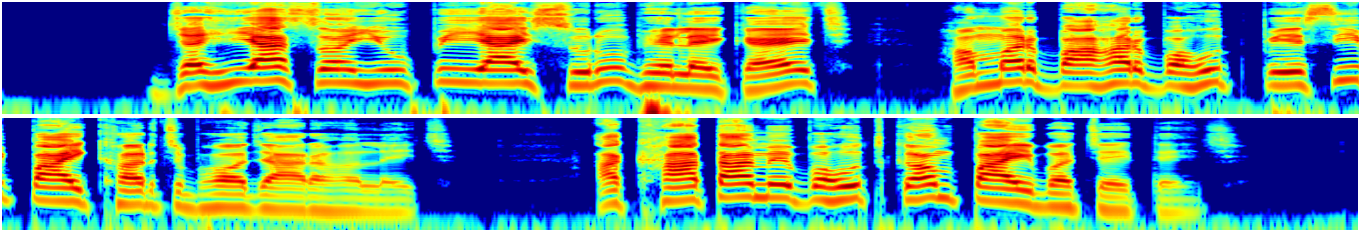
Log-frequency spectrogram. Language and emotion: Maithili, sad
